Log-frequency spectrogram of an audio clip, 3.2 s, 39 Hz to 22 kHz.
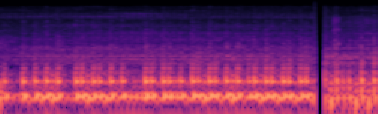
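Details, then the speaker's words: Motorcycle single running a 34mm carburetor being dialed in for a bog when cruising: lumpy, uneven beat with stumbles and a brief cut off idle. Owner suspects slight flooding and expects it to smooth out. "well jeepers should get a little flooded there or what she'll smooth out"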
